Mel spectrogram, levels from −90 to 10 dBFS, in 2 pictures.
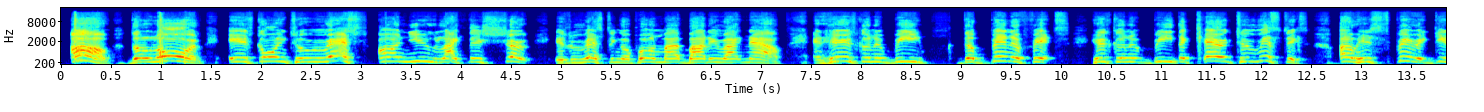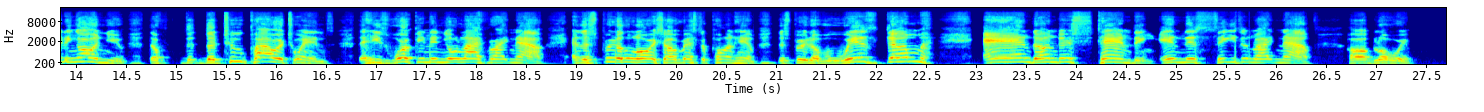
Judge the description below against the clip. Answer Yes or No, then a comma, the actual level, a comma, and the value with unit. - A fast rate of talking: No, average, 165 wpm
